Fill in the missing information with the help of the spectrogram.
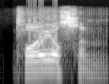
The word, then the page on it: toilsome: American English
